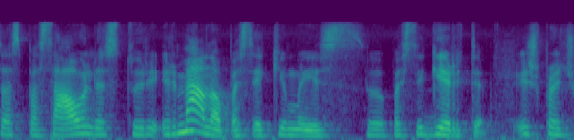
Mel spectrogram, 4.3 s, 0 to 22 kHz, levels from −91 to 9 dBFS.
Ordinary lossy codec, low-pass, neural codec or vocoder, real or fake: AAC, 64 kbps; 10.8 kHz; none; real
